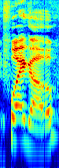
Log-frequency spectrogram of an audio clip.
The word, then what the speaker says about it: fuego: point and yeah Fuego you're supposed to say fuego fuego fuego that's how you said well I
